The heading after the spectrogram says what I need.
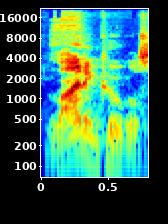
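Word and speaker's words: Leinenkugel's: Tonight we have, I always say this wrong, Leinenkugels. Did I say it right? Yes. Leinenkugels.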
